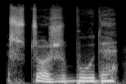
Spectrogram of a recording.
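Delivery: slow, weary, downcast question; a touch of a despondent mother; dejected. A narrator's reading. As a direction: ask it as if already beaten. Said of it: "пригнічено запитала професорова".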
